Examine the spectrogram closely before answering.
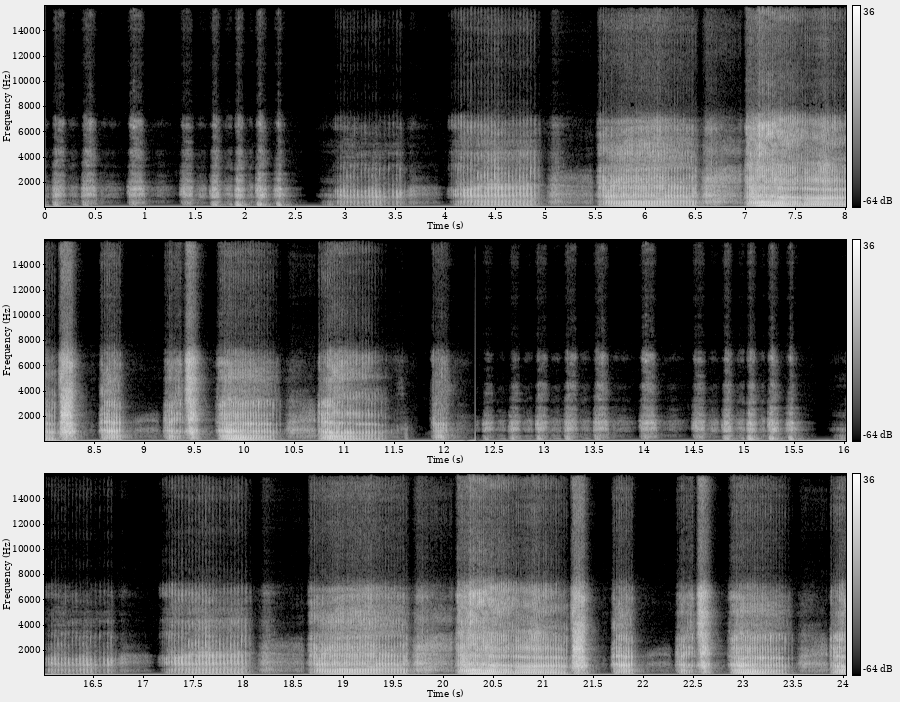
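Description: Gorilla grunts and growls: a run of short grunts that builds into longer, deep, rough growls. The same sequence plays a second time, starting about halfway through.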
